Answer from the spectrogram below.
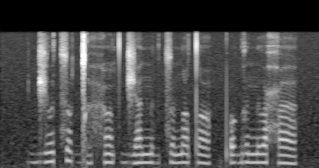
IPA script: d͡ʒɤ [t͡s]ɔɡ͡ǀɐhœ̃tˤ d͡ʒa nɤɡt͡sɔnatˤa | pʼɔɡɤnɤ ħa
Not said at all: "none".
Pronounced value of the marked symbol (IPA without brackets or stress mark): t͡s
